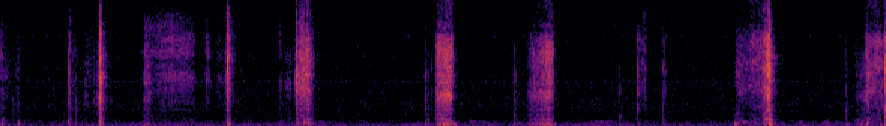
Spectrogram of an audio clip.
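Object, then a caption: Thin plastic glow stick package. Fingertips and short nails scratch and rub across the surface of a thin plastic glow stick package lying flat. A series of separate, quiet, bright rasps like writing sounds, with brief silences between them and very little low end.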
